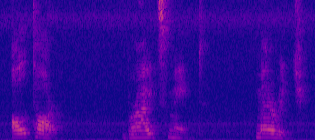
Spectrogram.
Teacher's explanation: one stressed syllable but followed by one unstressed syllable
